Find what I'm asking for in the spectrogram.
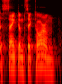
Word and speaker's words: Sanctum Sanctorum: I said that wrong, I think. – You said it weird, but you said it right. – Okay. – you hit all the letters, but you said like you were unsure of yourself, so you're like, Sanctum Sanctorum.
